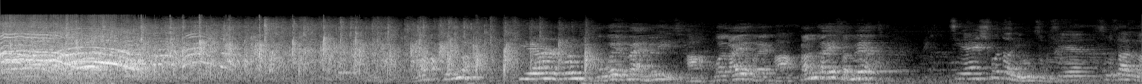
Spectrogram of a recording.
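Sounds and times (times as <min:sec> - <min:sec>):
thunderous applause and cheering from audience: 0:00.0 - 0:05.8.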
